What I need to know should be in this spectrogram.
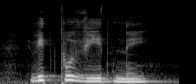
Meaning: suitable, fit, appropriate
- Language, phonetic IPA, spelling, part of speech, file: Ukrainian, [ʋʲidpɔˈʋʲidnei̯], відповідний, adjective, Uk-відповідний.ogg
